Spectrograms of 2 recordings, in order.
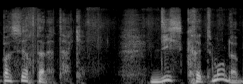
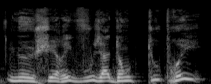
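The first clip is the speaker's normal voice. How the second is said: put-on higher-pitched old beggar; disguised beggar; 5 semitones higher than usual. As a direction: question them in a put-on beggar's voice.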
